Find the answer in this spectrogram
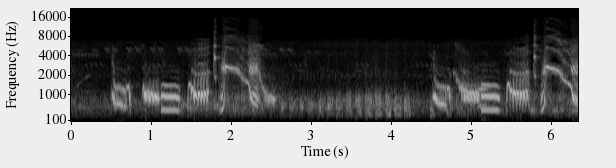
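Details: Bennett's woodpecker recorded at Djuma, giving two bursts of loud, nasal, wavering calls with swooping upward and downward slides, separated by a quieter stretch of mixed background birdsong.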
